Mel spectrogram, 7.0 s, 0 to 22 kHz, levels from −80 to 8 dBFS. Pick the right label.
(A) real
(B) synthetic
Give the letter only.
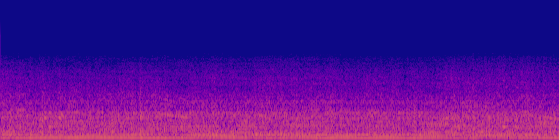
A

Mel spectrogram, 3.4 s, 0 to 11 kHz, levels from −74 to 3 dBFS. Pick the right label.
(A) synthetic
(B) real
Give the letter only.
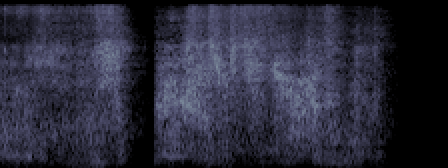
A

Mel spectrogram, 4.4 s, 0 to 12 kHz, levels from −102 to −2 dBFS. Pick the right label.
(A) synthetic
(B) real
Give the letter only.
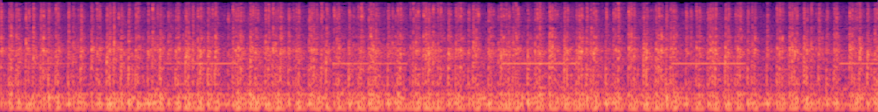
B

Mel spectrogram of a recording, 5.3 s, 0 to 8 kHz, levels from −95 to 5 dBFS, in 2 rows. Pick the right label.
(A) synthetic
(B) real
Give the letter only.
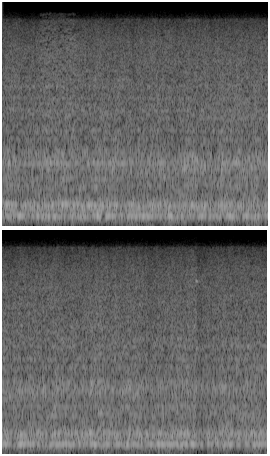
B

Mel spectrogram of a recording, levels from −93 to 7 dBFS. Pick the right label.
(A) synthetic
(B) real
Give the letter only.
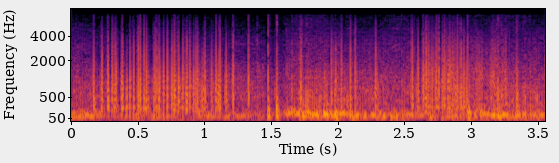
A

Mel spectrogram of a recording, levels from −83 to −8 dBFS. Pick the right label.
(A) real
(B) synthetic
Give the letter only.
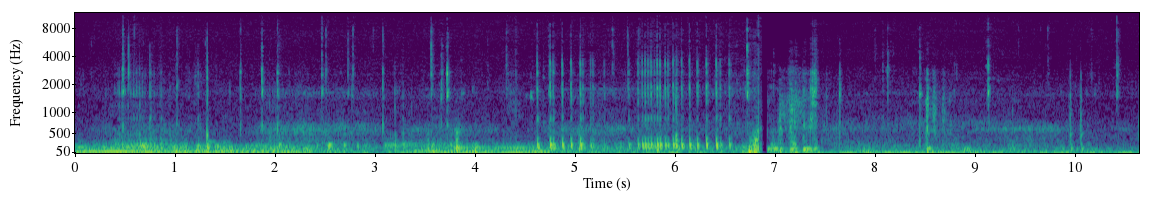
A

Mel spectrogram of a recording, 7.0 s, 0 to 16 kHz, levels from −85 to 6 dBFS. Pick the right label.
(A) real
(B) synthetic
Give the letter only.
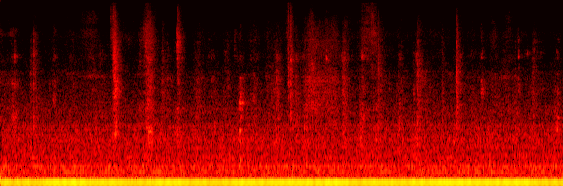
A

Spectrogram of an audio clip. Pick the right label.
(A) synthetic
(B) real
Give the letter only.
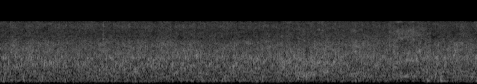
A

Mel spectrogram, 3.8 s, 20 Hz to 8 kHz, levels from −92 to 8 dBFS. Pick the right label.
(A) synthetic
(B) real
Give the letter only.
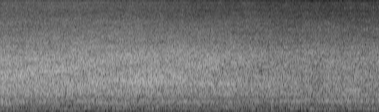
B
